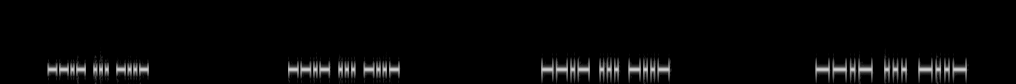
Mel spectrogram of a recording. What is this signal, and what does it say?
Morse code, heard as a keyed tone, about 36 wpm, 700 Hz. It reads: QSX QSX QSX QSX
